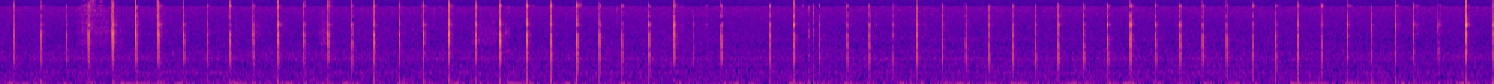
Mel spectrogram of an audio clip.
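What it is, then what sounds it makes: Plastic poker chips clicked together. A pair of small, solid green plastic poker chips held in the fingertips near the mic are clicked together edge to edge. They give a steady run of rapid, sharp ticking clacks with bright, crisp tops and almost no ring, over a low, steady background hum.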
